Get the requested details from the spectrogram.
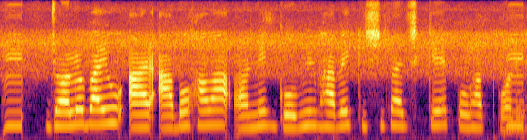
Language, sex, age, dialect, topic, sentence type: Bengali, female, 18-24, Northern/Varendri, agriculture, statement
